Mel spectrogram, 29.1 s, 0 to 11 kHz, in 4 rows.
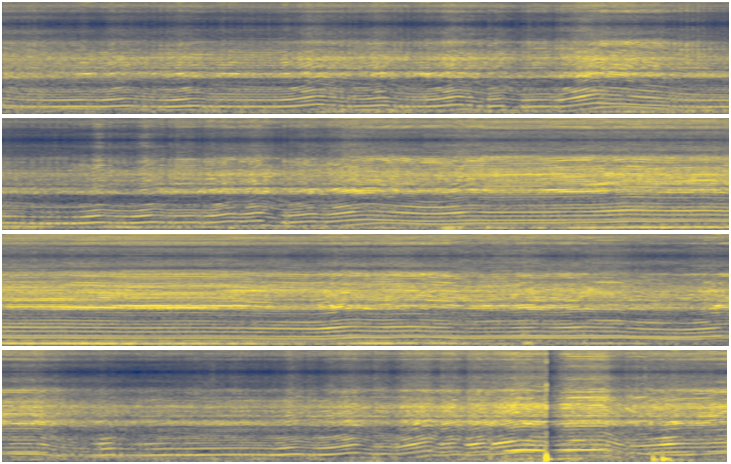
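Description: Arctic Cat M7 snowmobile's two-stroke engine revving up and down repeatedly as it churns through deep powder, then holding a steadier pitch for a while. One sharp knock near the end.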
